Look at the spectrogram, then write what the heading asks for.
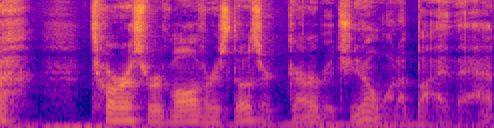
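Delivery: mock dismissive snort. Acting out a bystander in a gun store, imitating a dismissive snort. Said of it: "standing there snorting and going".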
